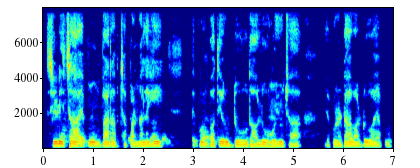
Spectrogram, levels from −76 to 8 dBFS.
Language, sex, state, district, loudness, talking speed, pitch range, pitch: Garhwali, male, Uttarakhand, Uttarkashi, -17 LUFS, 135 wpm, 115-120 Hz, 115 Hz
